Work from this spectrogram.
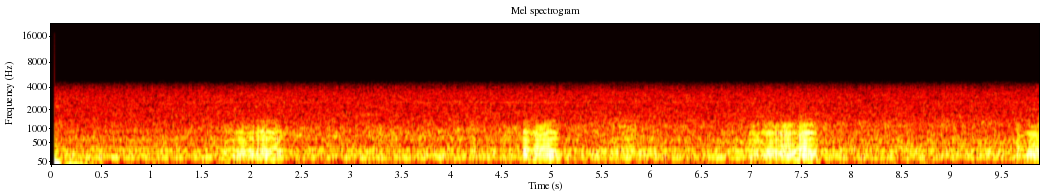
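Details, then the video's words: A Boston Terrier sleeps soundly, snoring in slow, rasping bursts about every two and a half seconds. "Boston Terrier Hemi Snoring"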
